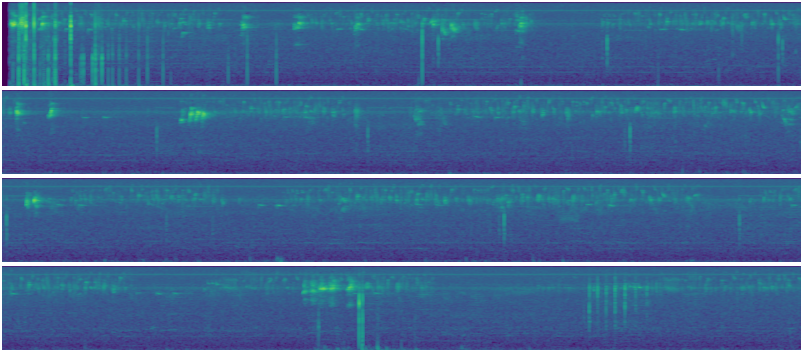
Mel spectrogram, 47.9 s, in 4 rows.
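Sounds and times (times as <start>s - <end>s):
small birds chirping: 0.0s - 47.9s
outdoor hiss: 0.1s - 47.9s
low rumbling on microphone: 40.6s - 44.4s.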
